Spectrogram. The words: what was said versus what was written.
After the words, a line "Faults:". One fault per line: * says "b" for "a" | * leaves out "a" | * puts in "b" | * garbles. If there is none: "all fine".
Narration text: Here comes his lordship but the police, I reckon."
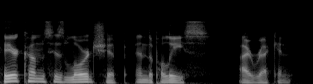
Here comes his lordship and the police, I reckon."
Faults:
* says "and" for "but"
